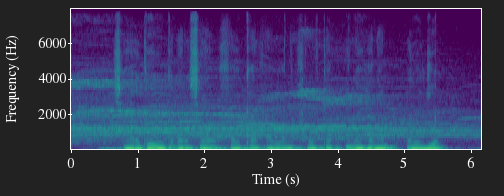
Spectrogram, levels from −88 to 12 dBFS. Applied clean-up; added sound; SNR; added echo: none; Crowd / Cheering; 14 dB; none.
